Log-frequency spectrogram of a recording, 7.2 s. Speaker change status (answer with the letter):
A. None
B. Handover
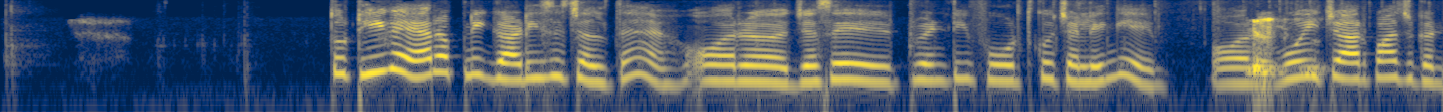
A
